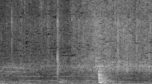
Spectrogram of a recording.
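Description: Asparagus tossed into a hot pan with black pepper and salt crackles in a soft, steady sizzle, with a couple of quick clinks from a stirring utensil.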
